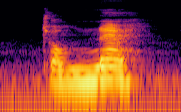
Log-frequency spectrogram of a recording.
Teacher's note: You'll notice that the second syllable is accented.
